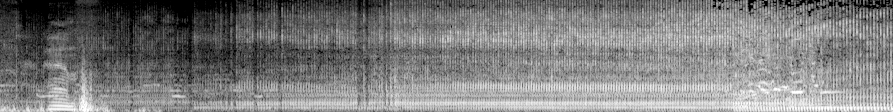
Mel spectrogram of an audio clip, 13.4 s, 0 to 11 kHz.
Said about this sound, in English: Man driving a motorcycle pulling a wagon that's maybe 4 times the size of his motorcycle just passed me. He gave me a smile and a friendly nod.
